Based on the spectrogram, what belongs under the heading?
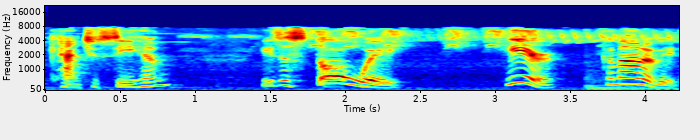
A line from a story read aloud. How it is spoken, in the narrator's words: Jim exclaimed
